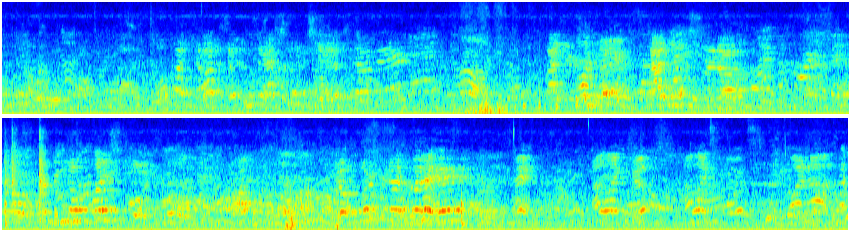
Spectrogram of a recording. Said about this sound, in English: Gotta love this Thirsty Thursday crowd. Sometimes just let them be the natural volume.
